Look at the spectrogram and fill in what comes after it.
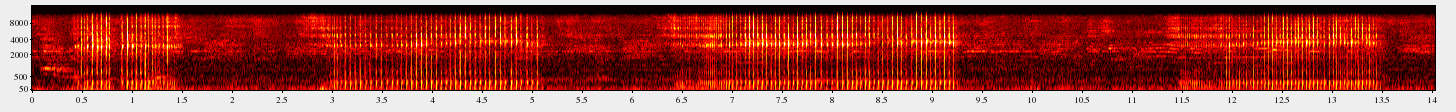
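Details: Three long, rough, rattling snores about every four seconds, with quieter breathing between them; ordinary snoring during sleep.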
